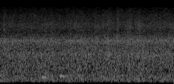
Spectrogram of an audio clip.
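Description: Steady, heavy rain from a brutal storm at the top of a mountain, heard from inside a shelter, hisses without a break, a dense wash of noise with faint irregular patter underneath. No voices are present.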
